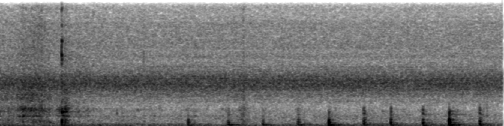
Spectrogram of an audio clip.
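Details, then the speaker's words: Harley WLA engine, crank rocked by hand, suspected seized: sharp uneven clunks from worn crankshaft bearings letting the rod wobble with excessive side play; damage will only worsen. "It's all right if it slides across in like a linear motion, but if it's actually wobbling like that, Yeah. it's done the bearings."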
